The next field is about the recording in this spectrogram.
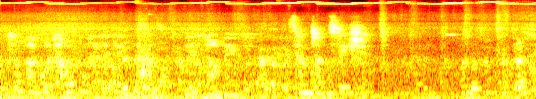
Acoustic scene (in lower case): bus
